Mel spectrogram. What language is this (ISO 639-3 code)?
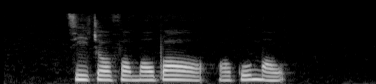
yue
